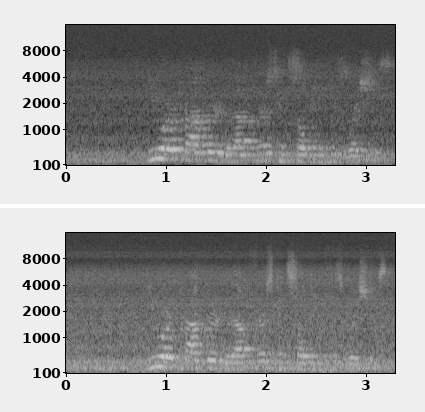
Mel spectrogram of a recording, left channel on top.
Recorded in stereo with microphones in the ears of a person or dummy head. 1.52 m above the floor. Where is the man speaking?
50° right (ahead or behind), 4.5 m.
